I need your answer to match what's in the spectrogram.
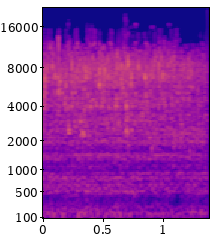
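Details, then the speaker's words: Toilet that kept running, right after fitting new fill parts and refill tube; steady, even, uninterrupted hiss of water refilling the tank, new fill valve working normally. "Working good. Sweet. So far so good."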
